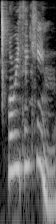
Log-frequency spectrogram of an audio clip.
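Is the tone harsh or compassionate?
compassionate. It is asked in a gentle, compassionate tone.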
